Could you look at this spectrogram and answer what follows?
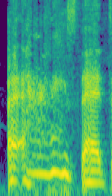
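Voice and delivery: slow, high words through laughter; retelling the story while laughing; laughing while talking. Real, not acted.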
